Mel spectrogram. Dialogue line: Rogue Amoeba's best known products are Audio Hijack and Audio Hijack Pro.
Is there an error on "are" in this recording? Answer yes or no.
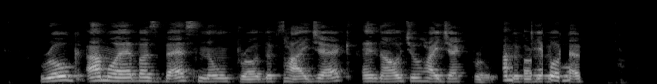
yes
